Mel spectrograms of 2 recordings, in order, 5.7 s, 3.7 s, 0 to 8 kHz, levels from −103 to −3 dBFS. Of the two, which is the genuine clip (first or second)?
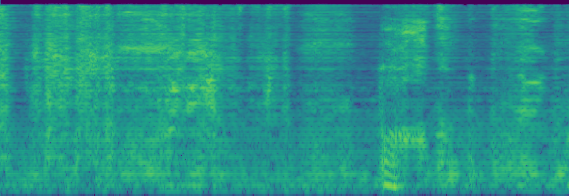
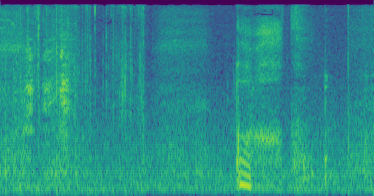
second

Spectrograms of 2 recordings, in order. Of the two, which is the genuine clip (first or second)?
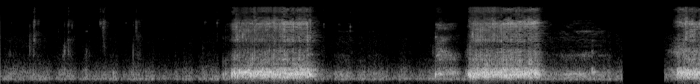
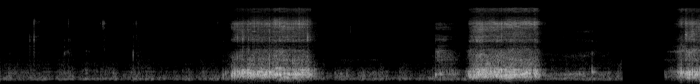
first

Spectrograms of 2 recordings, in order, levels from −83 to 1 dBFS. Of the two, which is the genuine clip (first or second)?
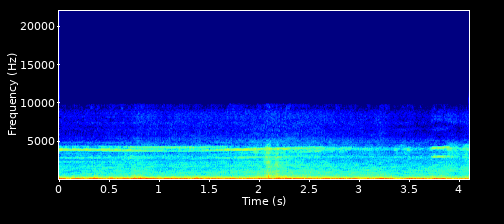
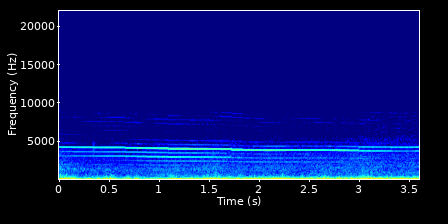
second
